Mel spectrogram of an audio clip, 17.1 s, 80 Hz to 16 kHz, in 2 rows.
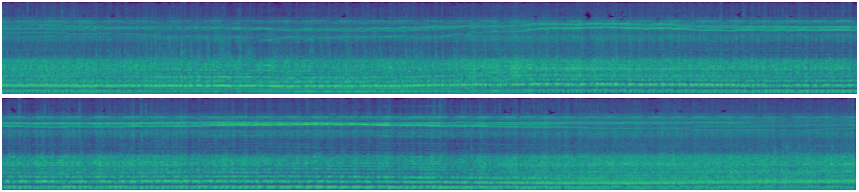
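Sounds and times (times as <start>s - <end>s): drone motors humming: 0.0s - 17.0s.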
